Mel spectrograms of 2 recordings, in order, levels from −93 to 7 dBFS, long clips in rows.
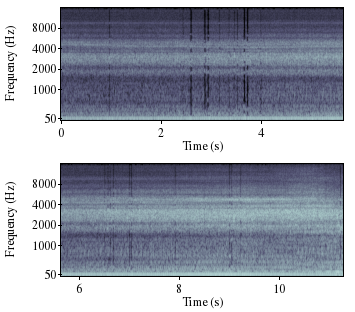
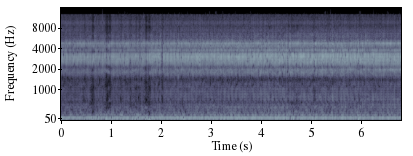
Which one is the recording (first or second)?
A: first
